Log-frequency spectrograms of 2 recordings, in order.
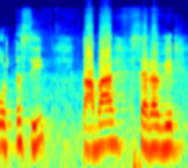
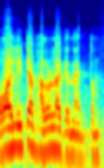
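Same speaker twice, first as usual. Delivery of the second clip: ordinary talk, nothing marked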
